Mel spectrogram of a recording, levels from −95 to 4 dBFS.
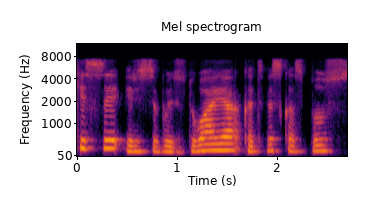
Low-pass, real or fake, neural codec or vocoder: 7.2 kHz; real; none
